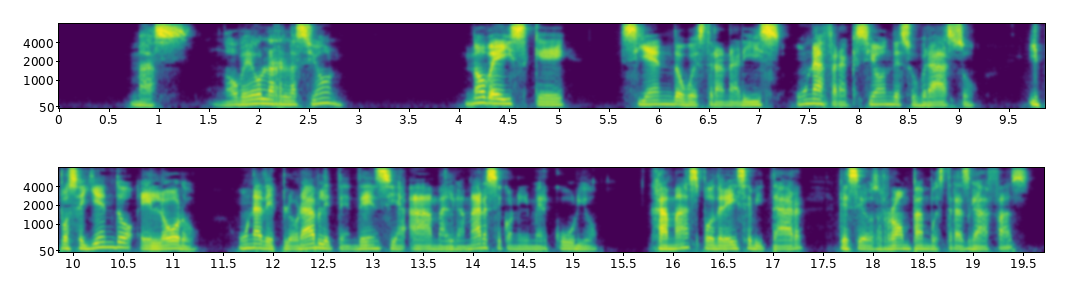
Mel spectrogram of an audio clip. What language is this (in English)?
Spanish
